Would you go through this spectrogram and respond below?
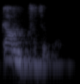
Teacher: So the syllable in the middle almost disappears.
